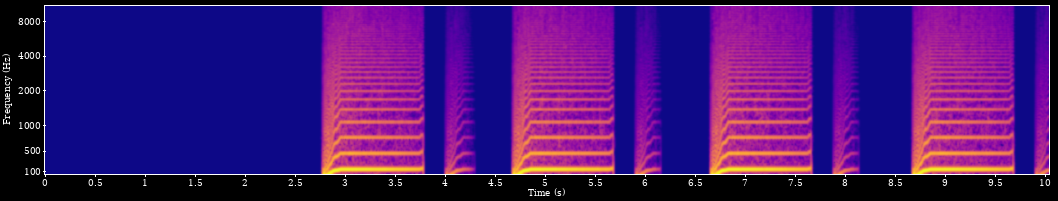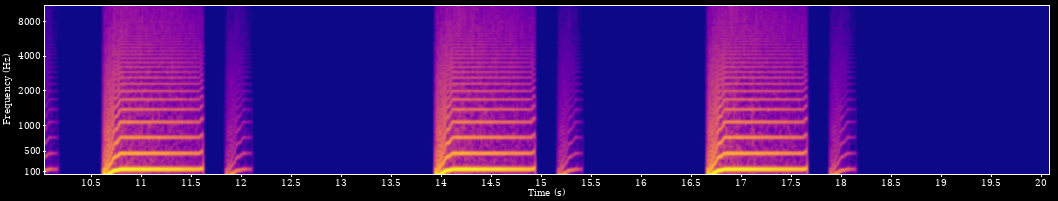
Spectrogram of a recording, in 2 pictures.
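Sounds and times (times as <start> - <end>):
buzzy electronic alert tone: 16.7 - 18.2.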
